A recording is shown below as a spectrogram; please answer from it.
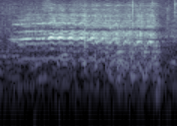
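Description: A horse whinnies once: a long, high call with a quavering pitch, lasting nearly two seconds.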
